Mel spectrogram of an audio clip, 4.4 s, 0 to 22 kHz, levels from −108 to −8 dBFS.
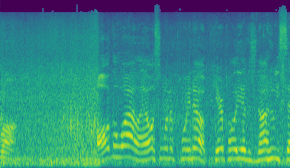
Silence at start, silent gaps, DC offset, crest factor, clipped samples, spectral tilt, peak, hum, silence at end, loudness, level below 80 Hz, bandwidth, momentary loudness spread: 0 s; none; under 0.1%; 16 dB; under 0.1%; -5 dB/octave; -4 dBFS; none; 0 s; -21 LUFS; -54 dBFS; 18 kHz; 9 LU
